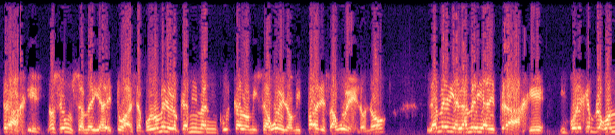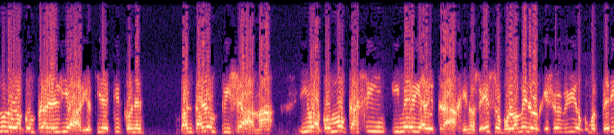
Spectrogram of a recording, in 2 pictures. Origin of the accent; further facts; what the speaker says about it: González Catán, Buenos Aires Province, Argentina; born there; yo soy nacido en González Catán, querido. Pero sí, criado por abuelos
